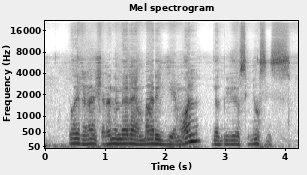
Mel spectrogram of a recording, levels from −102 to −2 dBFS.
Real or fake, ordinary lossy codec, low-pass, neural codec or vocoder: fake; none; none; codec, 44.1 kHz, 3.4 kbps, Pupu-Codec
